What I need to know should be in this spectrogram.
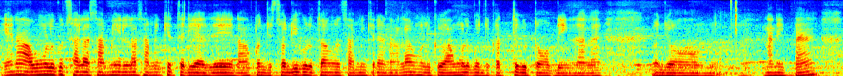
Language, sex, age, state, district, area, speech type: Tamil, male, 30-45, Tamil Nadu, Thanjavur, urban, spontaneous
